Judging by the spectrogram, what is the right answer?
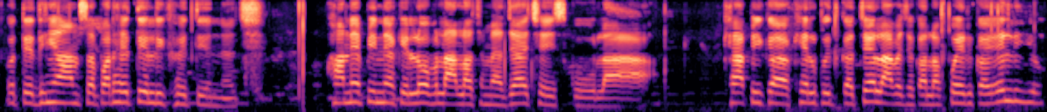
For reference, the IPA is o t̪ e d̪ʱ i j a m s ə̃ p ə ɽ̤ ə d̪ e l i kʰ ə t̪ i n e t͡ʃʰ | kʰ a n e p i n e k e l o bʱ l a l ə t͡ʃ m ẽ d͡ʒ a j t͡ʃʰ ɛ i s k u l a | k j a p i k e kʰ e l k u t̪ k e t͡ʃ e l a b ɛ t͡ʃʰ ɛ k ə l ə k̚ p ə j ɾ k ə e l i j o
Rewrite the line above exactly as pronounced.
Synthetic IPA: o t̪ e d̪ʱ i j a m s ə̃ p ə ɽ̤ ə t̪ e l i kʰ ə t̪ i n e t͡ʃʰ | kʰ a n e p i n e k e l o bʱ l a l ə t͡ʃ m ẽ d͡ʒ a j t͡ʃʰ ɛ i s k u l a | kʰ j a p i k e kʰ e l k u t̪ k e t͡ʃ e l a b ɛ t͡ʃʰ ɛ k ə l ə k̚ p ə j ɾ k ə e l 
